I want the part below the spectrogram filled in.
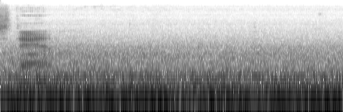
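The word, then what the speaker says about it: Staunton: Stanton Virginia North is Stanton I can never remember how to pronounce it I'm so sorry yeah just pretend there's no you in it St in Virginia the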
